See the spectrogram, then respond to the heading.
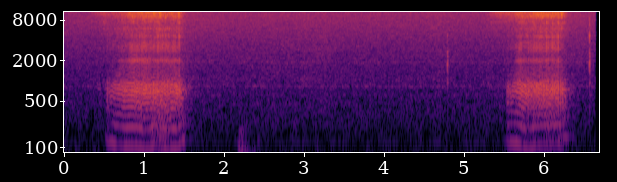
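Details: Snoring from Jack, a sleeping pug (flat-faced dog): two long, loud, rattling snores separated by quiet pauses; suspected sleep apnea.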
